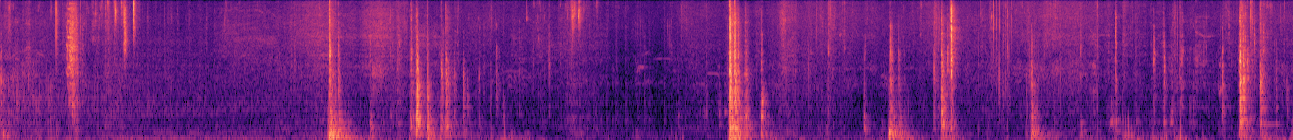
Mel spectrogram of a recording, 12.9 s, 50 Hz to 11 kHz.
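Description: Deck hatch lids and their pull-ring latches on a Crevalle 26 Bay boat being opened and dropped shut: a series of sharp, separate thunks, about six in all.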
